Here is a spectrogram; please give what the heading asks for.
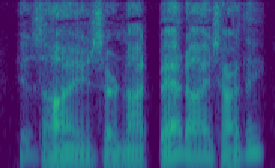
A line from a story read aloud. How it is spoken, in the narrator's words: already the girl had cried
